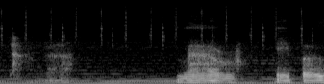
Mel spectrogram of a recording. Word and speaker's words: Paramaribo: Paramaribo. Para mari bo. Is that one? That is pronounced Paramaribo.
